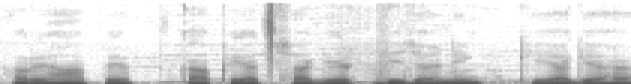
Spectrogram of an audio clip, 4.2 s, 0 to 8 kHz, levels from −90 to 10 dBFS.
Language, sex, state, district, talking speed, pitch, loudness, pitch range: Hindi, male, Chhattisgarh, Raigarh, 140 wpm, 140 Hz, -31 LUFS, 135-145 Hz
